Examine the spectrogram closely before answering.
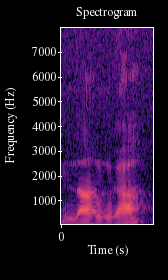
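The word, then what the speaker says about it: Ng'ang'a: research look at it Archbishop Harrison K nanga NG G Apostrophe a NG G Apostrophe a is how you say his name spell it he has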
